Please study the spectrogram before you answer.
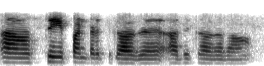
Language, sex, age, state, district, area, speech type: Tamil, female, 18-30, Tamil Nadu, Krishnagiri, rural, conversation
